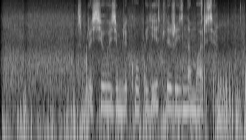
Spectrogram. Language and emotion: Russian, neutral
